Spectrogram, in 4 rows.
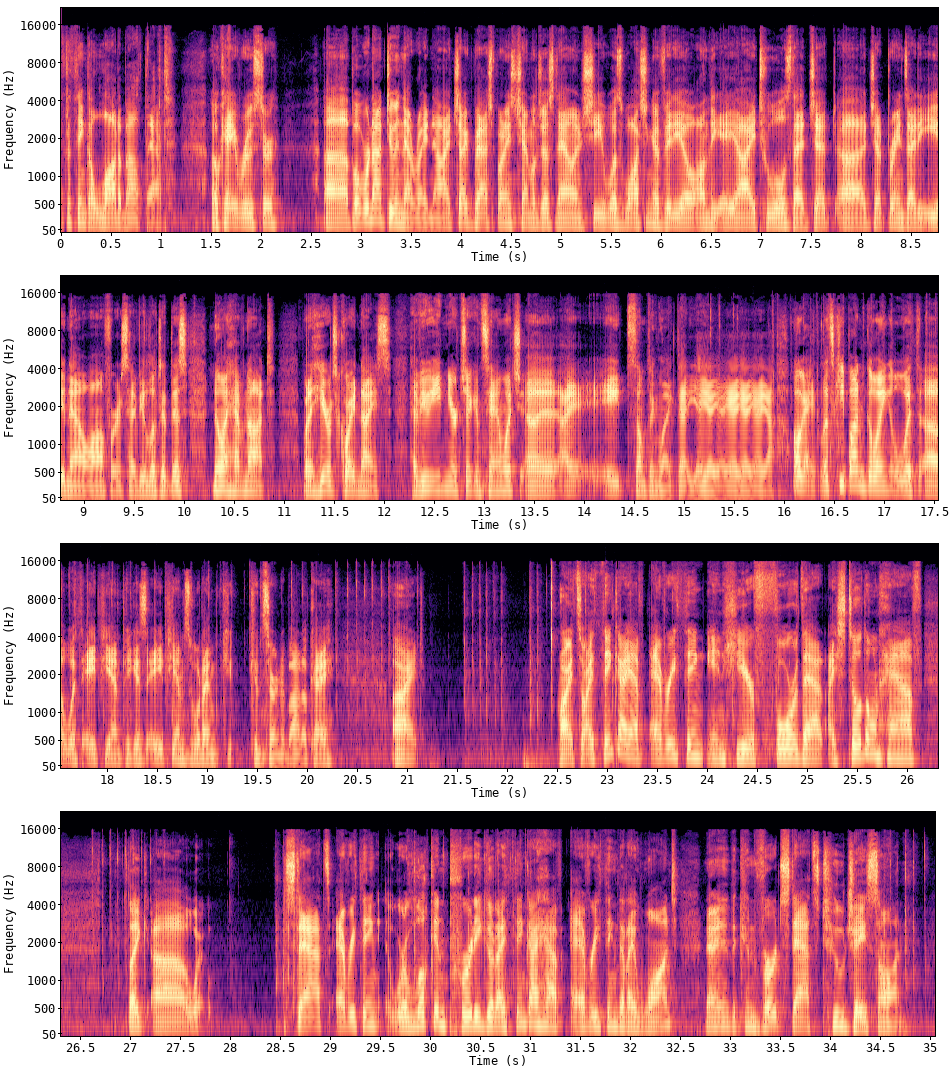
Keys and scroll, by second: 0.7 alt+f, 15.2 alt+{, 15.6 ctrl+c, 15.8-17.0 typing, 17.4 ctrl+c, 17.8 ctrl+:, 18.3 typing, 18.9 ctrl+u, 19.2 ctrl+u, 20.0-21.3 ctrl+u, 21.3 ctrl+d, 21.5 ctrl+d, 22.0-24.4 ctrl+d, 26.4 ctrl+u, 26.5 ctrl+u, 26.8 ctrl+u, 28.2 ctrl+d, 28.4 ctrl+d, 30.1 ctrl+c, 30.3-31.1 typing, 34.3 ctrl+d, 34.5 ctrl+d, 35.0 ctrl+d.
